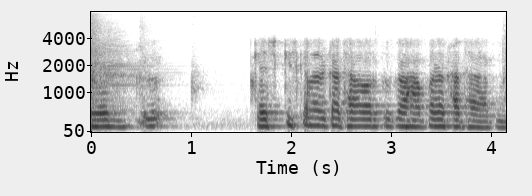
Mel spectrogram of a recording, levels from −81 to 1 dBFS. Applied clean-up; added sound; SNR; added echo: none; Explosion; 20 dB; reverberation time 0.6 s.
